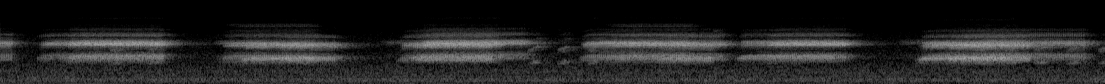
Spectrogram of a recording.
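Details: Backyard frogs in Northern Virginia calling through a summer night, giving six evenly paced, rich buzzing notes of one to one and a half seconds with short quiet breaks between them.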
